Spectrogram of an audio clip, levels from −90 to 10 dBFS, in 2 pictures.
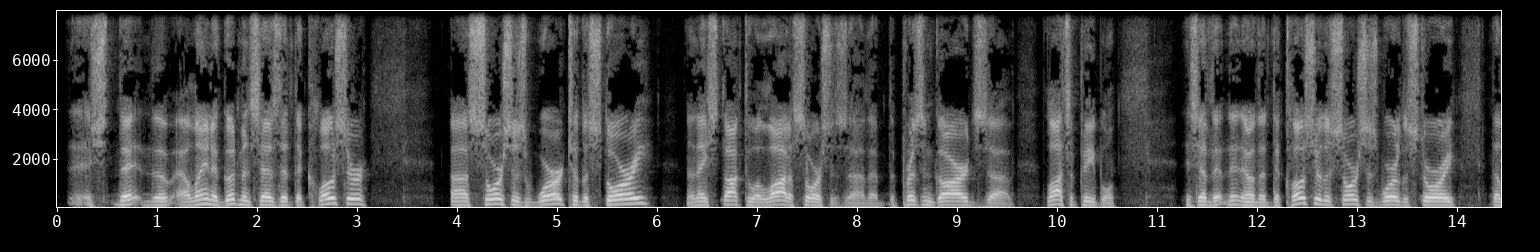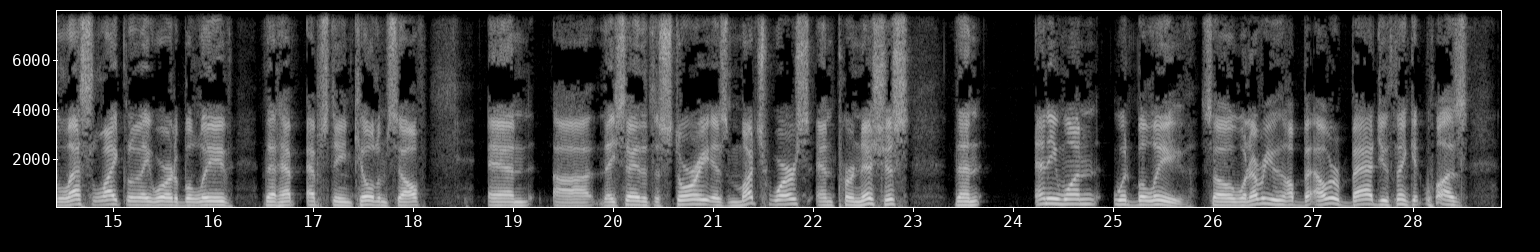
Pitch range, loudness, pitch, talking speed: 140-170 Hz, -15 LUFS, 150 Hz, 170 wpm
